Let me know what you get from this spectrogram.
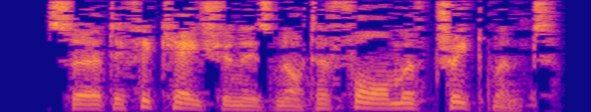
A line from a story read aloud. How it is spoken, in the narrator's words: said dryly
